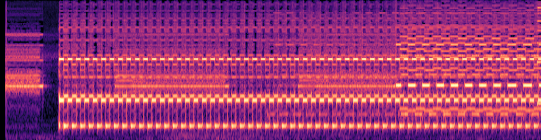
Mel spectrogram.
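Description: Several NOAA weather alert radios, including Midland units, sounding their alert alarms at once: a short data-like tone burst, then rapidly pulsing electronic beeps at a few pitches that start about a second in. Further beeping patterns join around four and six seconds in as more radios go off, signalling a severe thunderstorm watch alert being received.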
